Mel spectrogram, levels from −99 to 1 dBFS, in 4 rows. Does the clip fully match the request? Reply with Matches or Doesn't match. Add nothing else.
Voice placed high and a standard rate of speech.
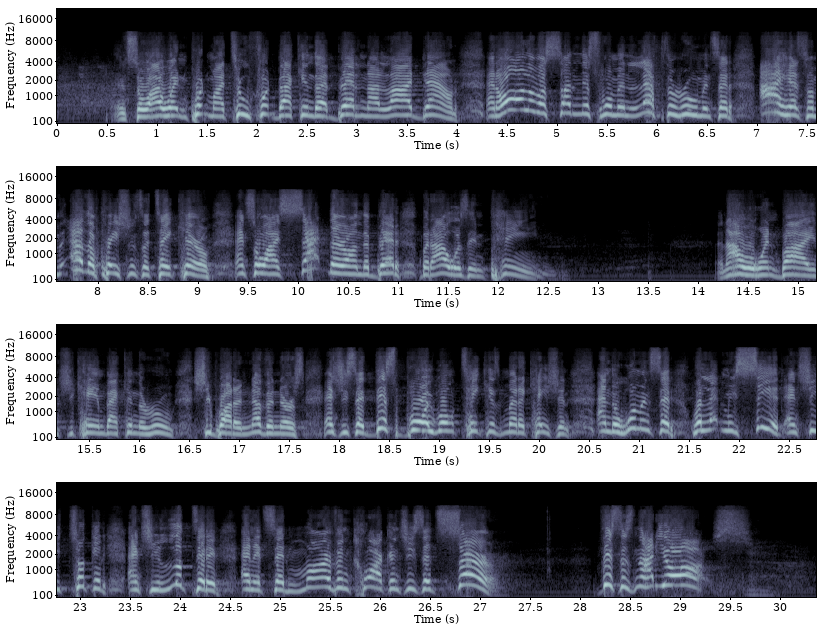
Doesn't match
